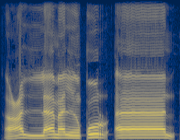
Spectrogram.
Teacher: कुरान का कफ जो है दो नुक्ता है इस इसको हम मोटा अदा करेंगे · लाम का शद भी नहीं पढ़ते हैं और आईन को भी सही ठीक तरीके से अदा नहीं करते हैं आन की जगह हमजा बोलते हैं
